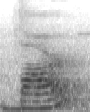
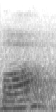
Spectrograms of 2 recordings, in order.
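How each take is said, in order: First: It is said with an American R. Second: It is said without the R, British style. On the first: "in the American English we say bar" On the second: "in the British accent they say ba"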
